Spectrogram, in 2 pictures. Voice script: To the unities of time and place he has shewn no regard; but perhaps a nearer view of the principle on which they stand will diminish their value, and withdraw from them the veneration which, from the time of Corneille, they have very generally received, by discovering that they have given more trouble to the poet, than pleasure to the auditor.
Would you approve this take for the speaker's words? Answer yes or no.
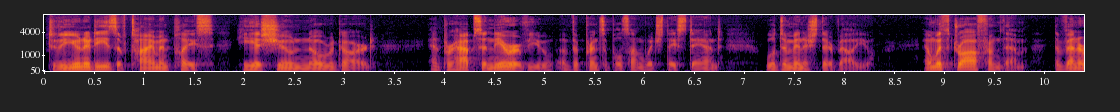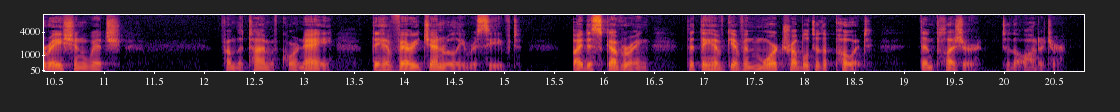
no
